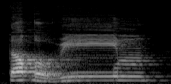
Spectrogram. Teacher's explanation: تقویم، قاف ساکن ہے، قلقلہ کریں گے، حروف مستعلیہ ہے، پر بھی پڑھنا ہے۔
